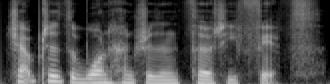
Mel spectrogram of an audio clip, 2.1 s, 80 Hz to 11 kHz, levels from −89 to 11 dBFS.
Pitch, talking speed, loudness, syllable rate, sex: 145 Hz, 205 wpm, -17 LUFS, 5.6 syllables/s, male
